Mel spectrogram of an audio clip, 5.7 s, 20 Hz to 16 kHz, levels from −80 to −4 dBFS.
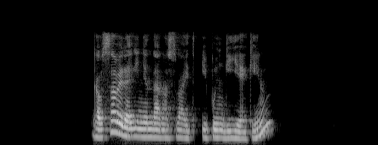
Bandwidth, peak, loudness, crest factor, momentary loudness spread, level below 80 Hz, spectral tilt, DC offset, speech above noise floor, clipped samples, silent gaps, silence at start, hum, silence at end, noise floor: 8 kHz; -12 dBFS; -28 LUFS; 20 dB; 10 LU; -78 dBFS; -5.5 dB/octave; under 0.1%; over 63 dB; under 0.1%; none; 1.4 s; none; 1.6 s; under -90 dBFS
